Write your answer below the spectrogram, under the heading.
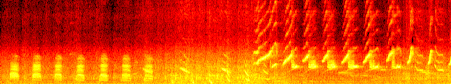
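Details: During a Hwamei contest display, a series of harsh, stacked chattering notes gives way to rapid, bright whistled slurs repeated several times a second.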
